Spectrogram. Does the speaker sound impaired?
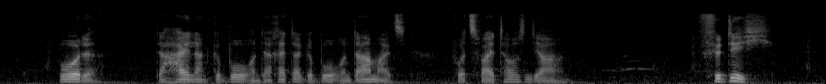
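No.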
